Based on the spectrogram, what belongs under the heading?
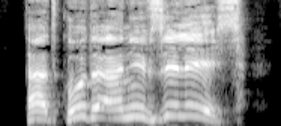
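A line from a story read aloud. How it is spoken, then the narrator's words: Shouting. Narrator (Russian): кричал он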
